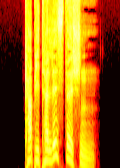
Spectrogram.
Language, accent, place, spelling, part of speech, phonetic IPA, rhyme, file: German, Germany, Berlin, kapitalistischen, adjective, [kapitaˈlɪstɪʃn̩], -ɪstɪʃn̩, De-kapitalistischen.ogg
- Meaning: inflection of kapitalistisch: 1. strong genitive masculine/neuter singular 2. weak/mixed genitive/dative all-gender singular 3. strong/weak/mixed accusative masculine singular 4. strong dative plural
